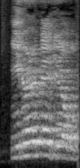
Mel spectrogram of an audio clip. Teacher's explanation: N 발음과 T 발음이 연속될 때는 T 발음을 없애서 발음하는 경우가 굉장히 많습니다 · 인터넷이라고 발음하는 경우가 많죠. 왜냐하면 NT 발음이 연속이기 때문에 뒤에 있는 T 발음을 없앨 수 있어요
